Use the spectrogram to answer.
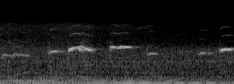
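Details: Cockatiel whistling the Sport club anthem: a few brief whistled notes, some rising and some held steady, over a constant low hum.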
